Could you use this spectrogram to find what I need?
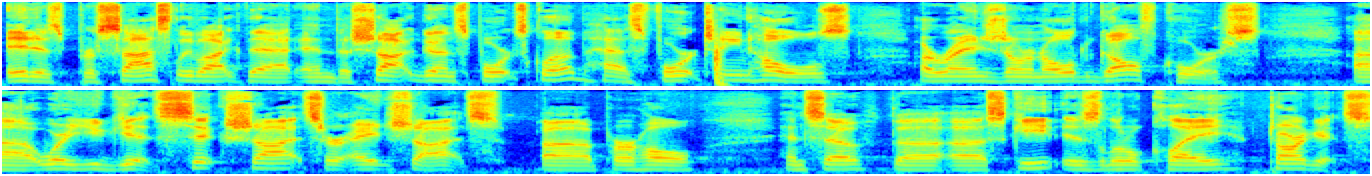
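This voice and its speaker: This man's voice is fairly high in pitch. He speaks fairly slowly, with fairly even intonation. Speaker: university student affairs administrator. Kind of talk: interview.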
